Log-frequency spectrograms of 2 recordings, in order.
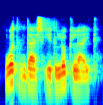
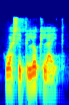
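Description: First: Every word is pronounced fully and carefully. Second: The words are reduced and run together. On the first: "primero en estilo formal" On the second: "a continuación en versión informal o coloquial"

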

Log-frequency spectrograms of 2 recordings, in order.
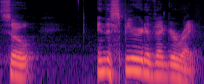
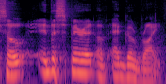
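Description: First: It is said in the speaker's plain accent. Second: It is said in a put-on British accent.

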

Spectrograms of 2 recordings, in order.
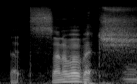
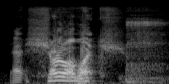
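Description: First: It is said in the speaker's normal voice. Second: It imitates a British actor playing an American.

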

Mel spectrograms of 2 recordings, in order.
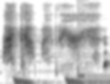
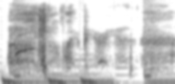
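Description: First: It is said loudly. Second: It is said quietly.

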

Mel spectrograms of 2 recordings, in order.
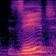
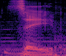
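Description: First: It is said the New Zealand way. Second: It is said the American way.

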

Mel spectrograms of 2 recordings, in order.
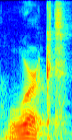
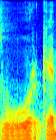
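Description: First: The word ends in a single kt sound. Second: The ending is said as an extra syllable. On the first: The speaker calls it right. "la E como si no estuviera ahí, kt al final" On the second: The speaker calls it wrong. "porque no es worked"

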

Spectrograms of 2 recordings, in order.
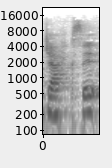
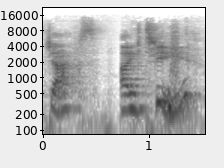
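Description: First: The ending is said as the word 'it'. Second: The ending is said as the letters I-T. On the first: The speaker calls it wrong. "so it's not Jaxit" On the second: The speaker calls it right. "Sorry, it's Jax IT"

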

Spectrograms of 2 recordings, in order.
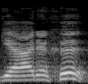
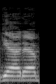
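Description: First: The final h is pronounced fully. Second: The final h is not pronounced at all. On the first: The speaker calls it wrong. "ഗ്യാരഹ് അങ്ങനെ പറയരുത്" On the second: The speaker calls it right. "അവര് പറയുന്നത് ഇങ്ങനെയാണ്"

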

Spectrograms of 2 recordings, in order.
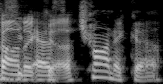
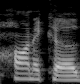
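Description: First: The word begins with an English ch sound. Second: The word begins with a breathy h sound. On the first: The speaker calls it wrong. "the CH makes the normal English CH sound and pronounce Chanukah" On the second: The speaker calls it right. "it's better that they pronounce it Hanukkah"

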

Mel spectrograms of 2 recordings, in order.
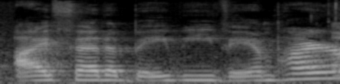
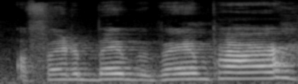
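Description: First: It is said in a plain accent. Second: It is said in a Southern accent.

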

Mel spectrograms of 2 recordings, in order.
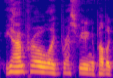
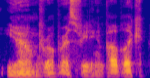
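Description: First: It is said in a normal, ordinary voice. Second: It is said in an exaggerated put-on voice. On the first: "what if a guy was like" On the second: "but he said it like this / I just wanted to do the voice"

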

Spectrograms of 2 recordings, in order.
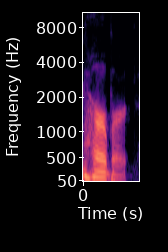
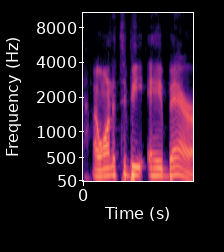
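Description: First: The surname is said the plain English way. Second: The surname is said a French-Canadian way. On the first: This is the player's actual name. "I know his name. I don't want to call him Herbert" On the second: This is a playful nickname, not the real name. "I want him to be like basically a hockey player from Canada"

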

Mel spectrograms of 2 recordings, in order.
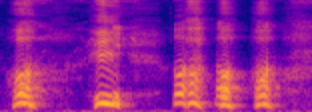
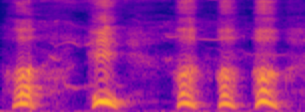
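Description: First: It is said in a Santa Claus voice. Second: It is said in a Santa Claus voice.

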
